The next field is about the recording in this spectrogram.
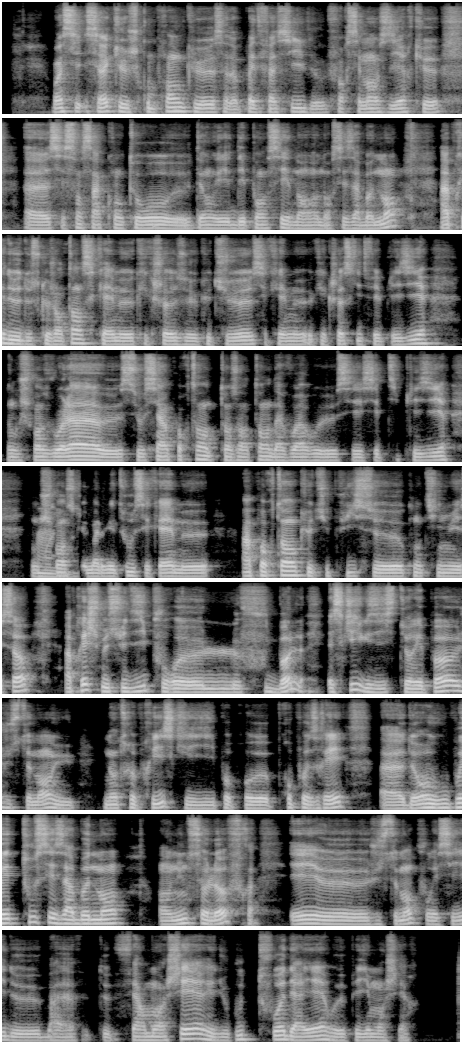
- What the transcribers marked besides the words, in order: none
- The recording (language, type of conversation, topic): French, advice, Comment peux-tu reprendre le contrôle sur tes abonnements et ces petites dépenses que tu oublies ?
